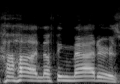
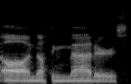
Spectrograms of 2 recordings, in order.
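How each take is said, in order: First: It is said in a cheerful, laughing tone. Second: It is said in a sad, gloomy tone.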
